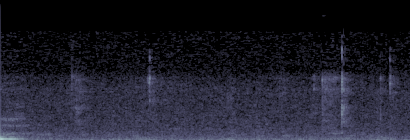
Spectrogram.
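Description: Near silence with a few faint clicks of metal knitting needles working the yarn, the clearest about three and a half seconds in.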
